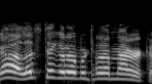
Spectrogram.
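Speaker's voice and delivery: put-on Irish accent slipping in accidentally. Speaker quotes people in the United Kingdom, slipping into an accidental Irish accent. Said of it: "I don't know why I sounded Irish there".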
